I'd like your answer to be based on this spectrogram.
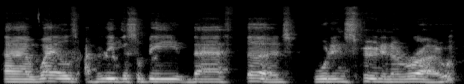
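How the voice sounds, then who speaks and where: A man in his twenties co-hosting a casual sports podcast, chatty with quick asides. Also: mid-range voice, flat delivery. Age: 20s. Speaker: podcast co-host.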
